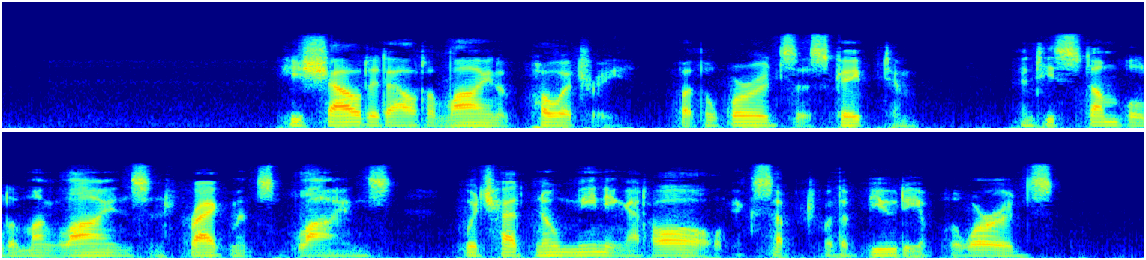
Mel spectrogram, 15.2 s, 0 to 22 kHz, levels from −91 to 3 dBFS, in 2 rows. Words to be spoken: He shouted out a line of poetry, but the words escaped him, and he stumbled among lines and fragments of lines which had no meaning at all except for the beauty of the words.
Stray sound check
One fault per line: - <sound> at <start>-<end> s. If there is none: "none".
none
